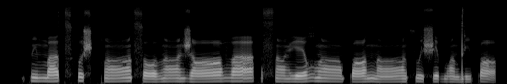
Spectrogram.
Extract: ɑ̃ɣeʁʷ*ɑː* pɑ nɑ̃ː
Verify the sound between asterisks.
incorrect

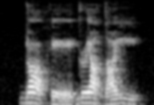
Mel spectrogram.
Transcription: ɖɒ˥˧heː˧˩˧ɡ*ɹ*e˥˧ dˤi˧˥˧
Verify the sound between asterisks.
correct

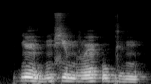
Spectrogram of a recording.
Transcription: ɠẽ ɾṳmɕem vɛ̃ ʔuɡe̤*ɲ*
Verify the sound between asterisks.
incorrect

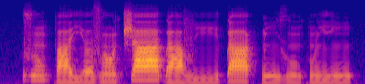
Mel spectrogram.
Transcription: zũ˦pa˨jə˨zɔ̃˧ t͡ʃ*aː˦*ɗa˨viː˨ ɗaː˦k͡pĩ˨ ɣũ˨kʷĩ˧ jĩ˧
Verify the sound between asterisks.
correct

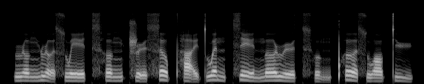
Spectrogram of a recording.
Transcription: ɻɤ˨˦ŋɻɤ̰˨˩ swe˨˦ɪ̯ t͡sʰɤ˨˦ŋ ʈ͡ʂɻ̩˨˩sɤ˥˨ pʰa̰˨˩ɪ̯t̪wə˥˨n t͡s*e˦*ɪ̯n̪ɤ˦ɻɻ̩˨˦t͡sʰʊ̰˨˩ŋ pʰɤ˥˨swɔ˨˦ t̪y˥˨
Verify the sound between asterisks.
incorrect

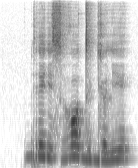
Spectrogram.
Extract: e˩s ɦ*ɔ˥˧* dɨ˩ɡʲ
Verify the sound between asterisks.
correct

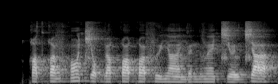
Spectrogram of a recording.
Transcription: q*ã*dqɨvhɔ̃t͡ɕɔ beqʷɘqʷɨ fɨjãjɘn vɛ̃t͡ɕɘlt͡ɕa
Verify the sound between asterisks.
incorrect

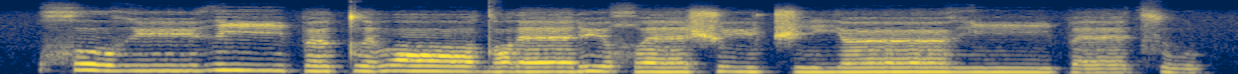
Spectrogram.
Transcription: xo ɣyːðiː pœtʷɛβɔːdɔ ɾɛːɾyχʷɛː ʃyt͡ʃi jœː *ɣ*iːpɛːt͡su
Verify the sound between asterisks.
correct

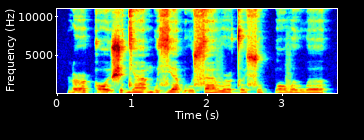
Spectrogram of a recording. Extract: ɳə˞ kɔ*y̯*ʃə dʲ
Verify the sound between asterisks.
correct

